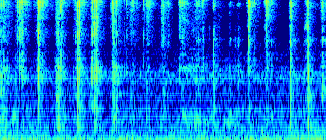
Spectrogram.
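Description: Long nails tap a small clear glass dropper bottle filled with oil and dried flowers. There are sixteen quiet, bright, clicky taps at an uneven pace, each one dying away almost instantly.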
